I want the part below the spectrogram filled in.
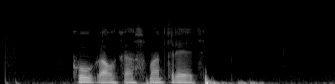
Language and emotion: Russian, neutral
